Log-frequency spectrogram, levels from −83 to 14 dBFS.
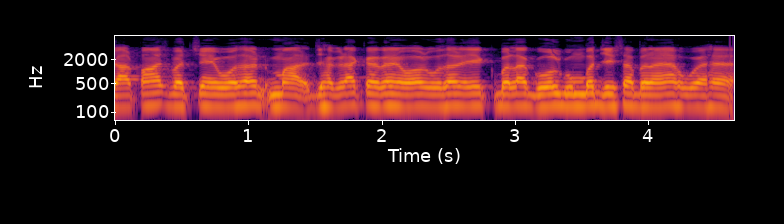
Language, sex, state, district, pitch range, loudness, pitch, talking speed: Hindi, male, Chandigarh, Chandigarh, 135-145 Hz, -13 LUFS, 140 Hz, 220 wpm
